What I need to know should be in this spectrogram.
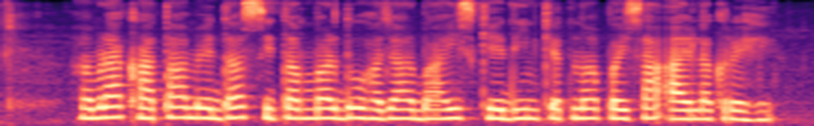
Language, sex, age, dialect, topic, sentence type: Magahi, female, 31-35, Western, banking, question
